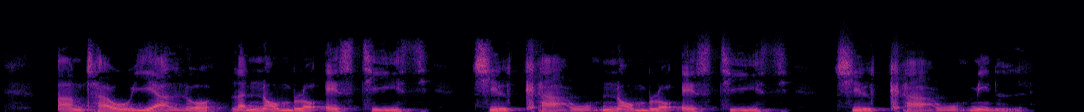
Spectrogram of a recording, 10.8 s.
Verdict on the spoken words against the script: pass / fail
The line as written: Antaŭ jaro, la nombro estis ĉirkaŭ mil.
fail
